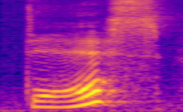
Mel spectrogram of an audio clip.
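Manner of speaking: "Dis" alone, low and soft; single syllable. Shown as a demonstration. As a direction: say "Dis" as one isolated syllable, quietly. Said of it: "What was the first syllable?".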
